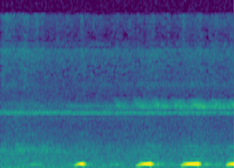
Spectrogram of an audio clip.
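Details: A white-eared brown dove (alimokun), in a cage-trapping setting, gives four low, hollow hoots that swell and fade and come closer together, over a thin steady high whine.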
